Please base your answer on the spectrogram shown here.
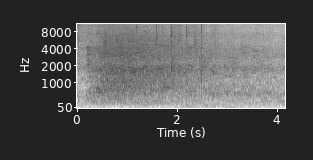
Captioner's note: audience laughs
